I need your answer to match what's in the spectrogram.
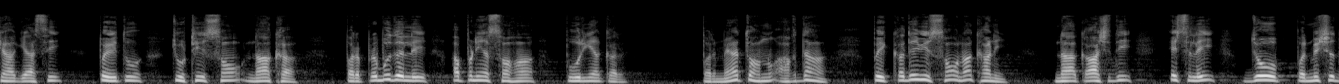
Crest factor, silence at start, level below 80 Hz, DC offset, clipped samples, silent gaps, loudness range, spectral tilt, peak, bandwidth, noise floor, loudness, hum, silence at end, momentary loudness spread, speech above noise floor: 18 dB; 0 s; -58 dBFS; under 0.1%; under 0.1%; none; 4 LU; -6.5 dB/octave; -2 dBFS; 11 kHz; -57 dBFS; -19 LUFS; none; 0 s; 11 LU; 39 dB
